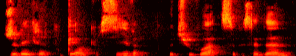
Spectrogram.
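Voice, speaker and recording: A woman's voice: fairly low pitch, normal speed, a little mellow, reverberant. A woman teacher with a French accent giving a patient, step-by-step writing lesson to young children, spelling out sounds and syllables. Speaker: kindergarten teacher.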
